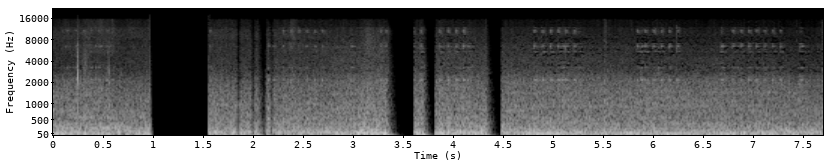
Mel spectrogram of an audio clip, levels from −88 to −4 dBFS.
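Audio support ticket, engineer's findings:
Audio dropout to silence, 0.97 to 1.56 s. Sound cuts out abruptly, about 590 ms lost, no room tone in the gap. Waveform: dead flat line. Spectrogram: fully black column with hard vertical edges. Likely input loss (device disconnect, link failure or mute) while the recorder kept writing silence. Content in that window is unrecoverable.

Repeated stalls (stutter), 1.83 to 2.21 s. Four short holds, 171 ms filled in total, longest 72 ms, nearly half the span concealed. Nothing dropped, but the sound drags and judders. Jitter buffer repeatedly ran dry on late packets; receiver extended the last sound each time. Spectrogram: short horizontal smears, frozen spectral slices. Waveform: repeated copies of the preceding cycle.

Call audio freeze at 3.34 to 3.61 s (265 ms held, last 120 ms silent), 3.70 to 3.83 s (112 ms) and 4.33 to 4.49 s (150 ms, 20 ms silent tail). 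Each is a held, fading continuation of the last sound, then playback resumes where it stopped, adding delay without losing content. Likely packet delay in transit emptying the jitter buffer. Spectrogram: stretched static bands decaying, to black where silent.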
